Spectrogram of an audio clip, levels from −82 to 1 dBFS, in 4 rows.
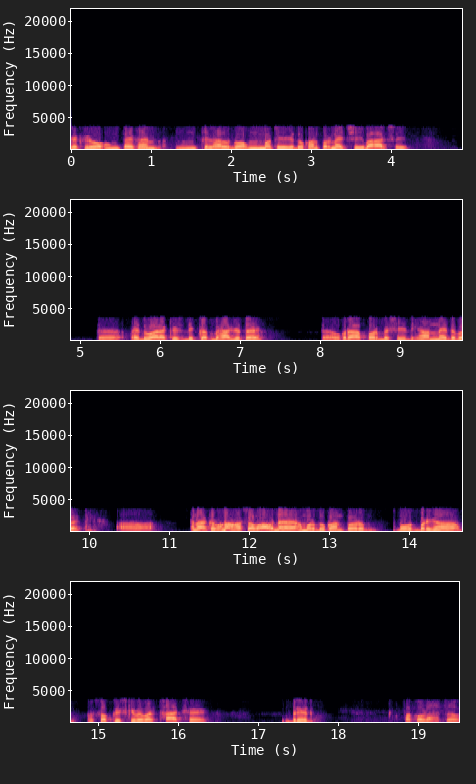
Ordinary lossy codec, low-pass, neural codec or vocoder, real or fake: none; 3.6 kHz; none; real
